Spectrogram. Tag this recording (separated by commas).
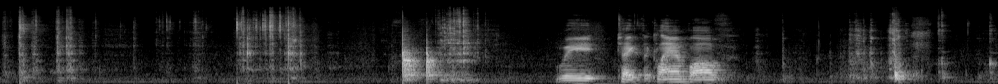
Speech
